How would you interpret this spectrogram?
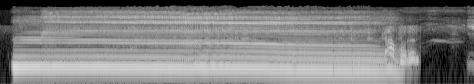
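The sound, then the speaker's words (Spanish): Someone imitates the horn of a trailer truck they drove with one long, loud, steady honk held for about five seconds, its pitch sagging slightly before it breaks off with a wobble at the end. “¿Pero qué tipo de pito tenías? Era así como...”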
